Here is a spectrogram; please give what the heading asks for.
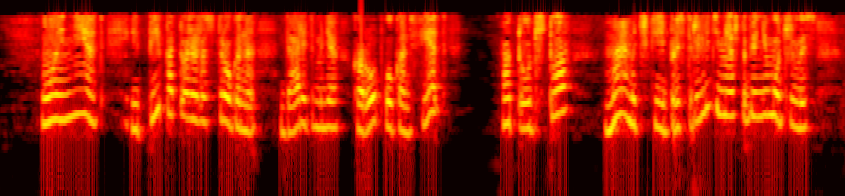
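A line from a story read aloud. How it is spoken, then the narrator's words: Moaned. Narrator (Russian): простонала Таня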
